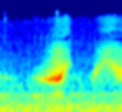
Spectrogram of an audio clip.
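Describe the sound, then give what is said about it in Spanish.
A breathy, faltering whistle: two short rising glides, the first brighter and louder, the second airier and fading, over a faint low hum. “Les voy a chiflar, fíjate.”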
